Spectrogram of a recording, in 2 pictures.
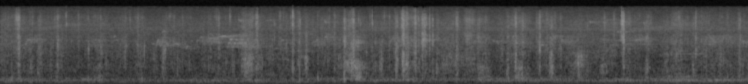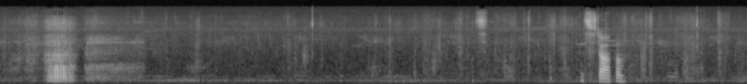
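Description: Hooves thud softly on packed dirt as a foal walks.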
